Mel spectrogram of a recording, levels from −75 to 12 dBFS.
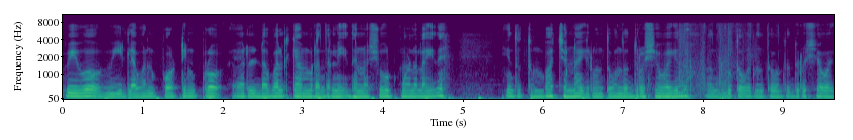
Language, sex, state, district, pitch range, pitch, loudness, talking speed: Kannada, male, Karnataka, Bijapur, 115-125 Hz, 120 Hz, -23 LUFS, 110 wpm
